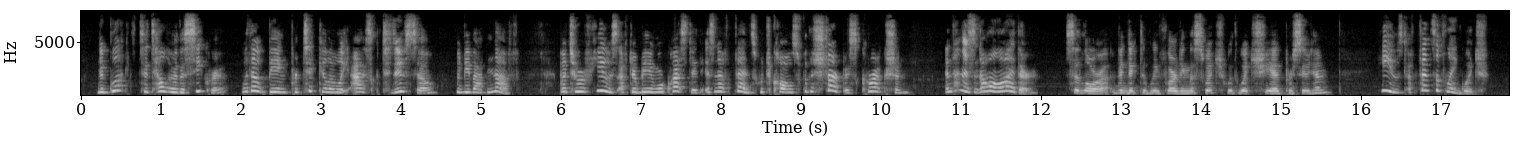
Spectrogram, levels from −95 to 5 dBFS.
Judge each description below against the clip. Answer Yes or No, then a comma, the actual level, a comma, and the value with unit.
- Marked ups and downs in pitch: Yes, wide, 7.5 semitones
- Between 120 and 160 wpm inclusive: No, average, 180 wpm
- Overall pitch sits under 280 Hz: No, very high, 325 Hz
